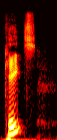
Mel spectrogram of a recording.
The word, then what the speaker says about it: Cates: Michael Katz. Cates? We have Daryl Cates here in the city. It's spelled the same way. So you're getting pronounced Cates.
